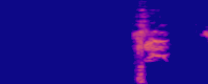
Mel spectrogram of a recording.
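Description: Near silence, broken about one and a half seconds in by a single brief, high-pitched vocal sound lasting under half a second.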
